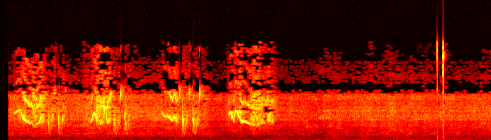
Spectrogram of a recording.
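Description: A Scarlet minivet gives four quick bursts of high, thin twittering in under three seconds, then falls silent apart from a faint click.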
